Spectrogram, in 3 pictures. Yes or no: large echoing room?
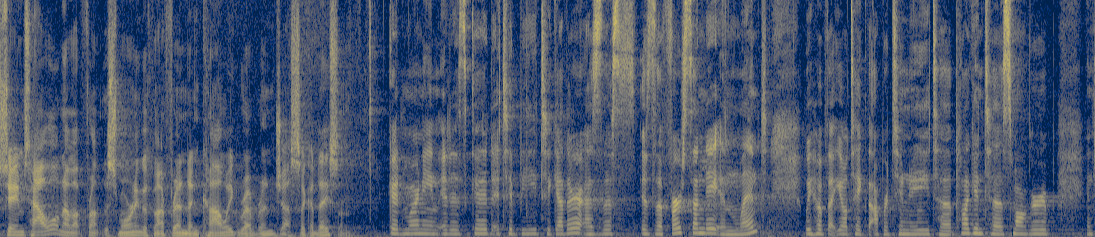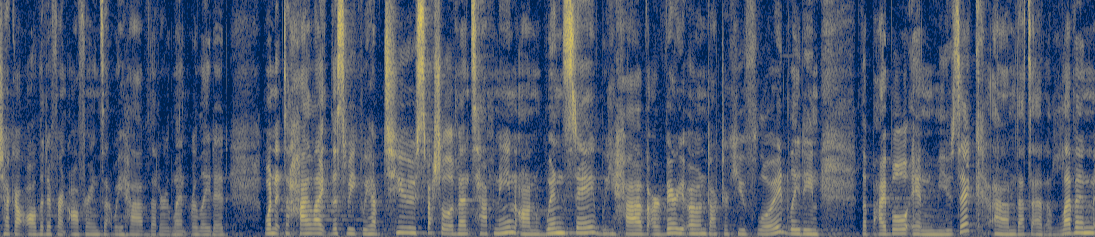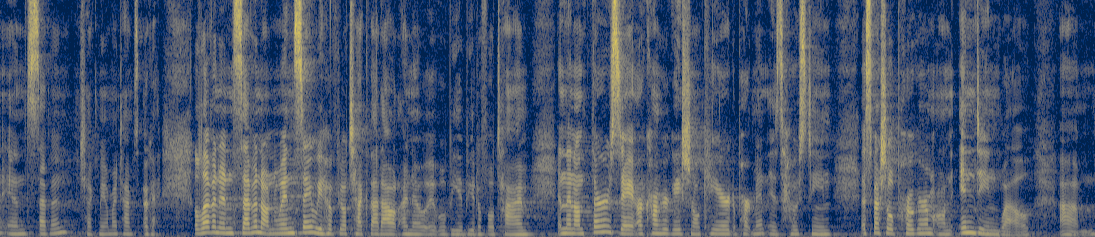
yes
